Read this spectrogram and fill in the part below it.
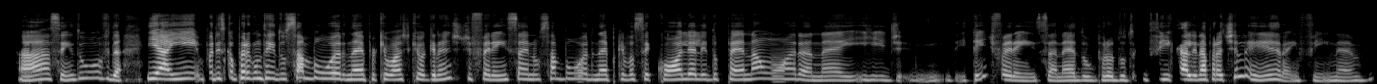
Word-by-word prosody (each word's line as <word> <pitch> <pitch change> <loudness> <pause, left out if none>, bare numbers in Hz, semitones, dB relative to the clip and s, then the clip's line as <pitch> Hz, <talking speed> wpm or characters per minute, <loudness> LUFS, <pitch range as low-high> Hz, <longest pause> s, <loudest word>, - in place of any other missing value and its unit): Ah, 215 +7 +4
sem 220 -2 -2
dúvida. 275 -4 -1 0.3
E 265 0 +7
aí 250 +2 +6
por 285 - -2
isso 270 - 0
que - - -2
eu - - -5
perguntei 285 -1 +3
do 250 0 -4
sabor, 270 -1 +2
né, 225 0 +5
porque 240 +2 -7
eu 225 - +2
acho 225 +1 +1
que - - -5
a 230 - +1
grande 230 +6 -2
diferença 230 0 -2
é 240 - +1
no 230 0 -4
sabor, 260 -1 -4
né, 225 0 +2
porque 230 - -8
você 230 +1 -3
colhe 225 +1 +3
ali 230 -1 +1
do 240 +2 -7
pé 225 -1 +2
na 255 +4 +1
hora, 245 -5 -3
né. 190 +1 -3
E 200 +2 -7
e - - -8
di 185 +1 -12
e 180 - -14
tem 195 +3 -4
diferença, 185 -4 -3
né, 180 +1 -1
do 185 0 -4
produto 190 0 -3
que 215 - -13
fica 230 +1 +1
ali 215 -2 +5
na 225 +1 +6
prateleira, 225 - -1
enfim, 175 -1 -10
né. 170 -1 -5
Hum. 180 - -7
225 Hz, 220 wpm, -22 LUFS, 195-250 Hz, 0.3 s, E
